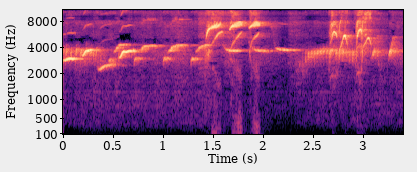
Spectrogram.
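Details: Sulingan gunung, or snowy-browed flycatcher, in full lively song meant to spur others of its kind into singing: fluid high warbled phrases sliding up and down, a few sharp clicks midway, then a sustained thin whistle with quick flourishes.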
